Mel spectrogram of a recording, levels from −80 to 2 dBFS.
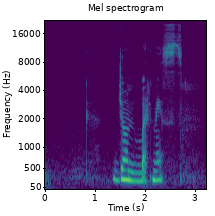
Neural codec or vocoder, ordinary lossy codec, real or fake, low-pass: none; none; real; none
